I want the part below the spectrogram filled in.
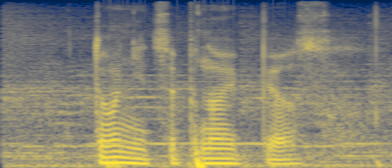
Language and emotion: Russian, sad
